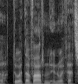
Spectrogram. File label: "farn", welsh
